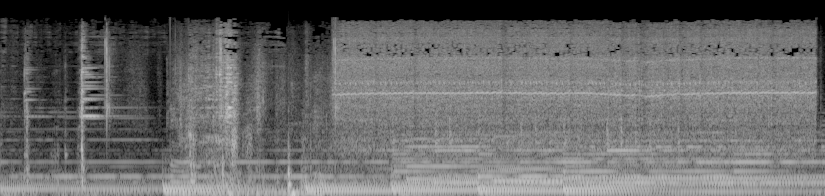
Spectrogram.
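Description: Background music with slowly changing bass notes over a mains SDS drill boring a core bit into a stone wall. After a few scattered clicks, a steady rush with a thin whine from the drill comes in about three seconds in.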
